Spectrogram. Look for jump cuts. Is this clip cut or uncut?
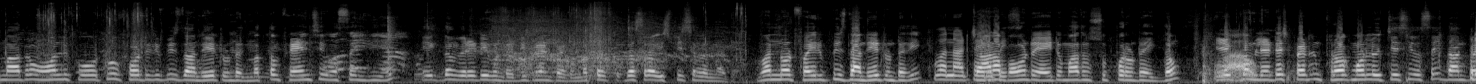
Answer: cut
